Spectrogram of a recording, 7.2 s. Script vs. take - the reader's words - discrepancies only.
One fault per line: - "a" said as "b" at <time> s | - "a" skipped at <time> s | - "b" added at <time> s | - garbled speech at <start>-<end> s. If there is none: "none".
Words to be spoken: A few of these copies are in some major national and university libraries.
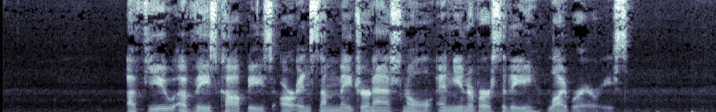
none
